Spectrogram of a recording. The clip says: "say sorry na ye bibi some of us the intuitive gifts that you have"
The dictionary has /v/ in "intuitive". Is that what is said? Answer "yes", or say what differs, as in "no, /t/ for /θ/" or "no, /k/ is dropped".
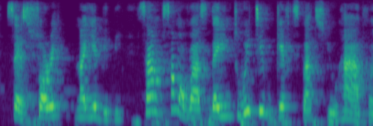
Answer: yes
